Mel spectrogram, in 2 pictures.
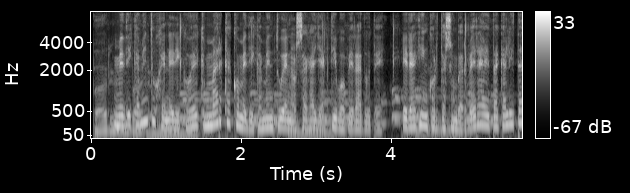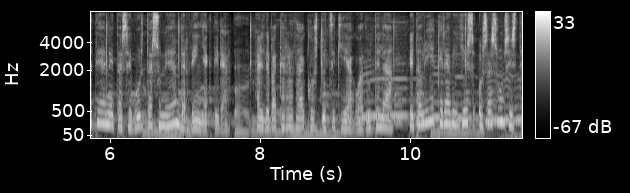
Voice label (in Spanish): euskera; 20 segundos; medicamentos Genericos EFG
